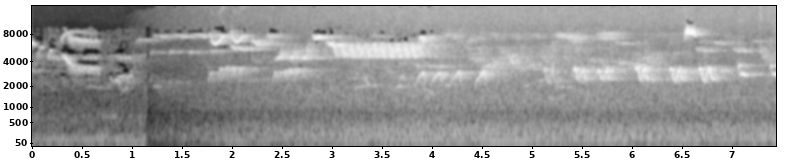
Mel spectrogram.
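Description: Birds singing: short high trilled phrases, repeated again and again, over a faint steady low hum. The background changes abruptly about a second in.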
